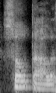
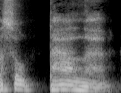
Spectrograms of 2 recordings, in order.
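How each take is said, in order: First: Said in the usual way. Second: Soltá-la very slow, with TÁ stretched out; soltá-la broken after sol, long weight on TÁ; stress on Á. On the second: Shown as a demonstration. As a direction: hold the Á in "soltá-la". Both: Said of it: "tem acento agudo no A".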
